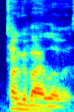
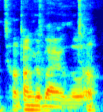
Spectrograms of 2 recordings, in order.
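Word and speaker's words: Tagovailoa: Tungavailoa is how you say his last name. – What? Tongue? – Tungavailoa. – Well, let me try it. Viola? – That's right.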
